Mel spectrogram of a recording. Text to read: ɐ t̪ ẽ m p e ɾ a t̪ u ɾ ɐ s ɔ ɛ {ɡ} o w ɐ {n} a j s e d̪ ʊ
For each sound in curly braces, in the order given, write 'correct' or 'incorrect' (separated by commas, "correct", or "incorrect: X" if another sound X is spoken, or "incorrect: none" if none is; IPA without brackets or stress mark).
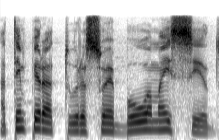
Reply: incorrect: b, incorrect: m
